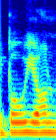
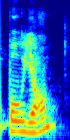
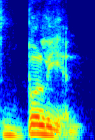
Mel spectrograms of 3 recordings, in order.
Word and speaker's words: bouillon: Don't tell me it's bullion. That's the only other way I could see I've it heard pronounced. bullion as well, but it's bouillon.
